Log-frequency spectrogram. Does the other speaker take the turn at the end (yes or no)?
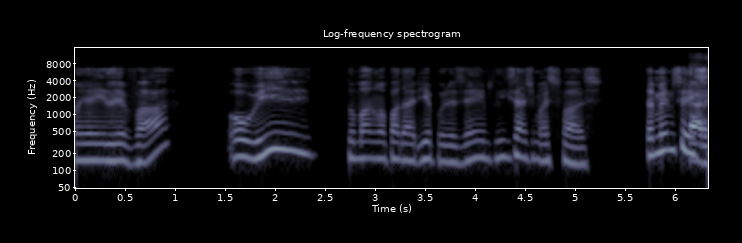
no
